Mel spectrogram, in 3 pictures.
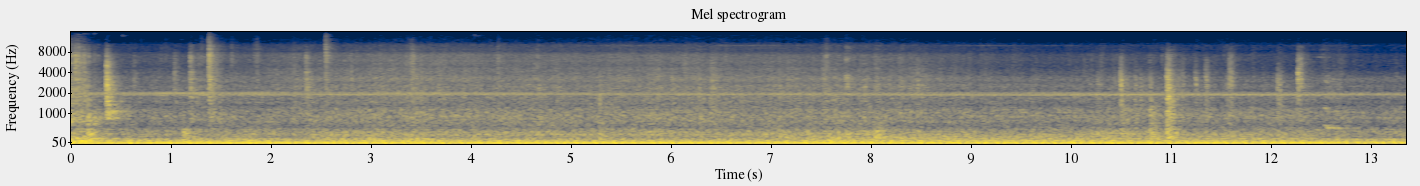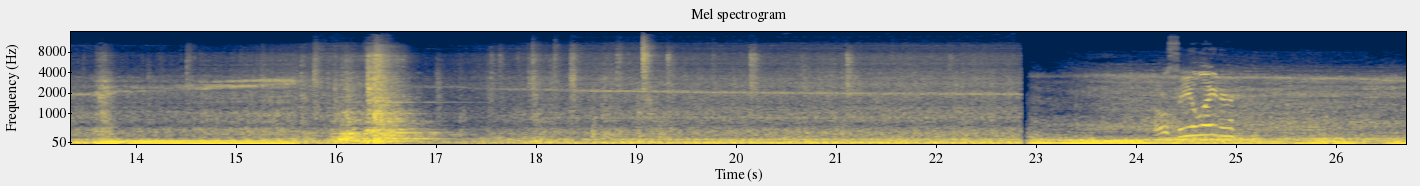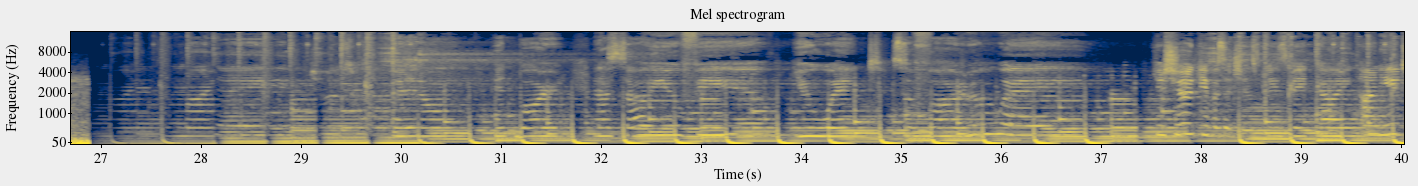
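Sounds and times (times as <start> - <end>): diesel truck engine running: 0.0 - 40.0
engine surge with rush of noise: 7.5 - 26.9.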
